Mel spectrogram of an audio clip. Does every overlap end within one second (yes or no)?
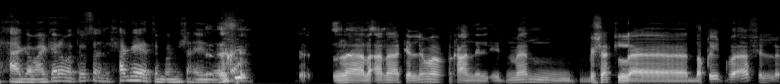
yes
